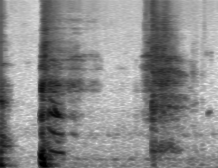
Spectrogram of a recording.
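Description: A man's short throat noise, like a brief throat-clear, under a second in, then a faint breath.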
